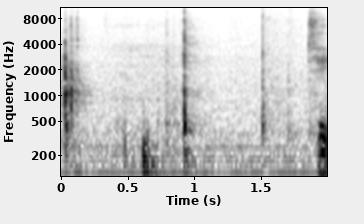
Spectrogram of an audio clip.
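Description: A few short, sharp plastic clicks as fingers handle the side brush and underside of a flipped-over Ecovacs Deebot N79 robot vacuum, pulling wound-up strings off the brush: one click right at the start, another about a second in, and a fainter one after that.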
